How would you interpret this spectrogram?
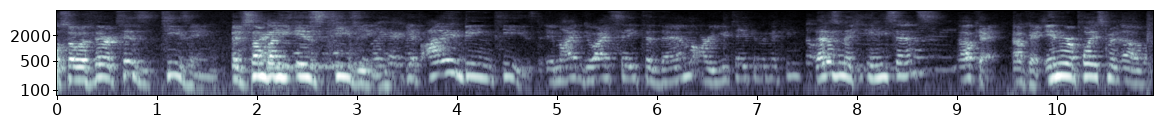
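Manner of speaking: a quick off-mic question to his wife, voice falling far away; aside off mic. Real, not acted. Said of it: "I apologize for that brief intermission".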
